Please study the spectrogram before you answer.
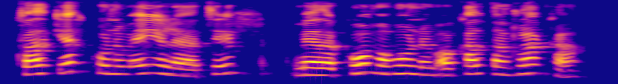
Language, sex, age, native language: Icelandic, female, 50-59, Icelandic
